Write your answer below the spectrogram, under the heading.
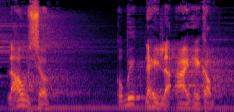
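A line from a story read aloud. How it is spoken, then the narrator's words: Shouting demon. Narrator (Vietnamese): Quỷ quát lên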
